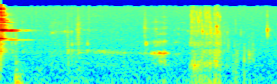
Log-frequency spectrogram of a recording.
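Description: A man sips a drink close by.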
